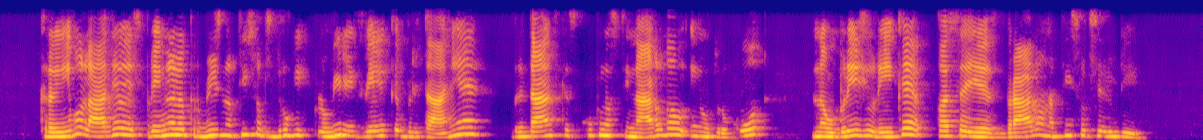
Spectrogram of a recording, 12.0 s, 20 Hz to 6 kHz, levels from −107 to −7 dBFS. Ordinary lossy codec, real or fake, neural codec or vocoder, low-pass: none; fake; codec, 16 kHz, 4 kbps, X-Codec, HuBERT features, trained on balanced general audio; 5.4 kHz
